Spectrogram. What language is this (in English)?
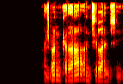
Catalan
